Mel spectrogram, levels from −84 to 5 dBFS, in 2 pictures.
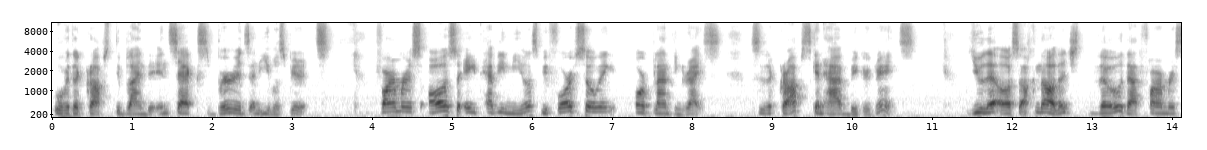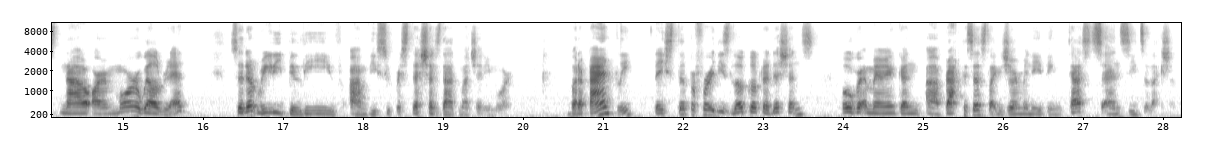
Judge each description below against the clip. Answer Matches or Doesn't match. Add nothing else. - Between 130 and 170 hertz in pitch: Doesn't match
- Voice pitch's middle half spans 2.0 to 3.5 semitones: Doesn't match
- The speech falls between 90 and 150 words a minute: Matches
